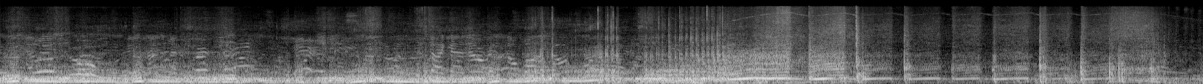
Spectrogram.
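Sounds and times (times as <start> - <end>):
car engine revving on limiter: 0.0 - 12.0.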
